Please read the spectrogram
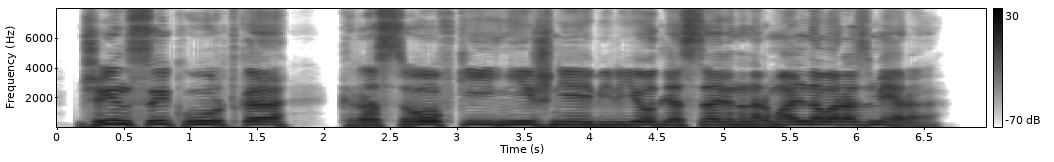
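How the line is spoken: Loud voice, yeti. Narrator (Russian): произносил снежный человек громким голосом

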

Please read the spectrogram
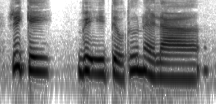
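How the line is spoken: Puzzled, smiling. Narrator (Vietnamese): Thủ tướng đang nghi hoặc mỉm cười gật đầu nhìn cháu trai nói

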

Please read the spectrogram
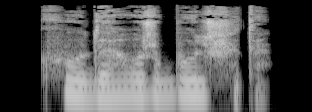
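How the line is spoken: Grumbling mutter. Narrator (Russian): ворчливо пробормотала Нилринья

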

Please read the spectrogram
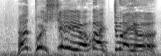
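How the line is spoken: Yell. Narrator (Russian): заорал Олег

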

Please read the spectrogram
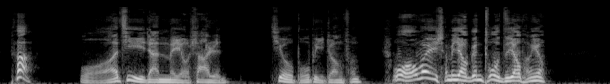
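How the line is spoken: Laughing. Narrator (Chinese): 笑着说

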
